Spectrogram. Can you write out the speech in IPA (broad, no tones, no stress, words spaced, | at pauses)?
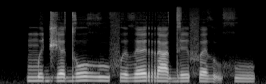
mɘd͡ʒɛdo ɣufɘ ðɛra defɛðṵ xu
